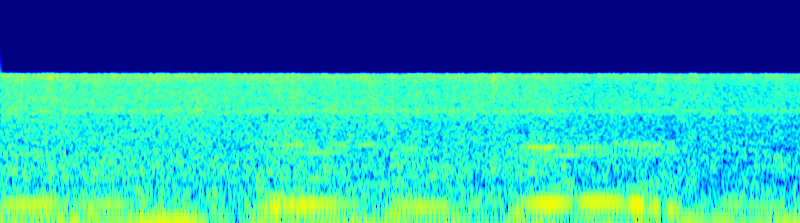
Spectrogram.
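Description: Waterfall water rushing: an even hiss over a heavy low rumble that swells and drops unevenly every second or two.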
